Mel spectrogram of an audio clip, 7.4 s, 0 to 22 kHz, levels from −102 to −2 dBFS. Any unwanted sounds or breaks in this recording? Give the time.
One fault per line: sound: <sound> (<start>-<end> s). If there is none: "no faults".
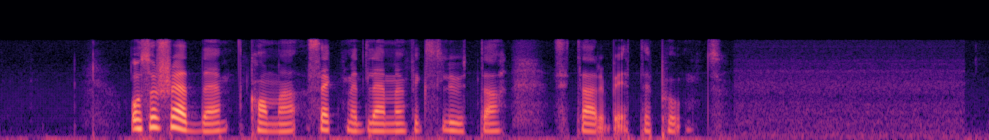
no faults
